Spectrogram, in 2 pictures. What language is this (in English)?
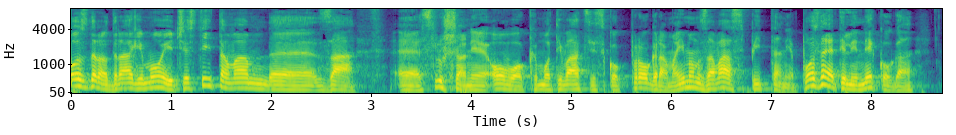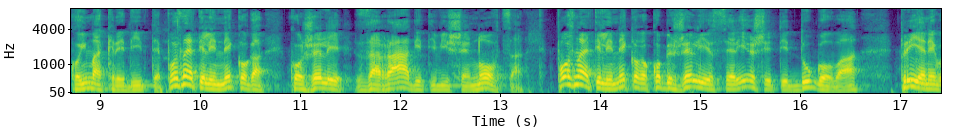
Croatian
